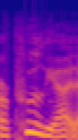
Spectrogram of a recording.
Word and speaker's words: Puglia: It will be in Puglia is how you're supposed to pronounce it.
